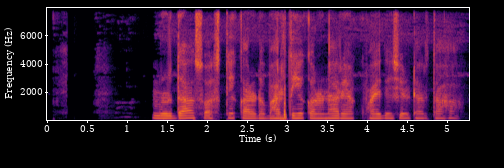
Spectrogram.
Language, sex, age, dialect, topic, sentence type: Marathi, male, 18-24, Southern Konkan, agriculture, statement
